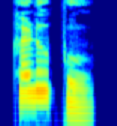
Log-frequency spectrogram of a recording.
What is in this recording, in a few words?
"ಘಾಟುಪ್ಪು", Kannada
